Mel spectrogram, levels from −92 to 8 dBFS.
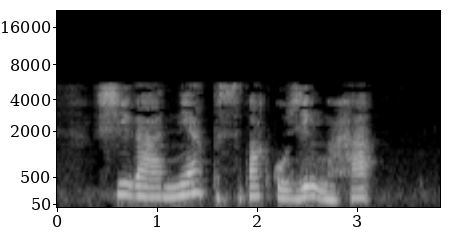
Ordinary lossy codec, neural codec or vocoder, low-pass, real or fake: MP3, 24 kbps; none; 5.4 kHz; real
